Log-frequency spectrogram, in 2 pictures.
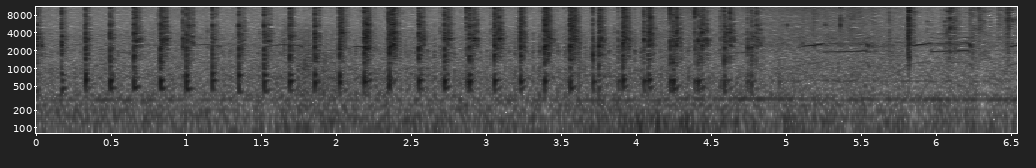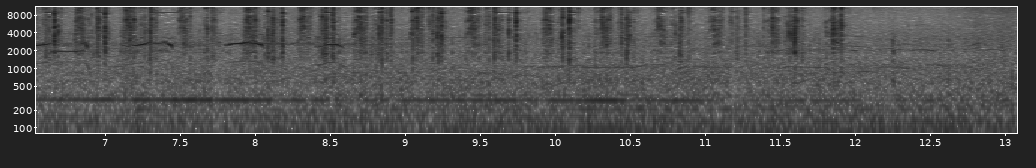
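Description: Coil whisk beating eggs in a camping pot: fast, even clicks of the wire against the pot, about eight or nine a second for the first five seconds, then slower, scattered taps.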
